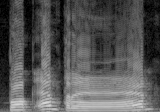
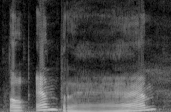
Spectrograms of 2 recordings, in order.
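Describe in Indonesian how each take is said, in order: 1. Diucapkan keras, hampir berteriak. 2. Diucapkan dengan volume suara normal.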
